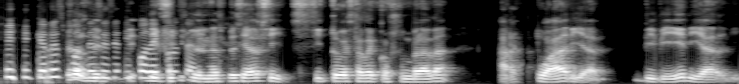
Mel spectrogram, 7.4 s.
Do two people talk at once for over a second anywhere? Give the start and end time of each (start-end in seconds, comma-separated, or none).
0.6-2.1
